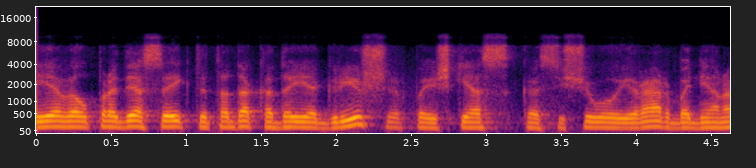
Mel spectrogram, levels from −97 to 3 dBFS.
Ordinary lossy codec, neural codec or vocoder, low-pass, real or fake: Opus, 16 kbps; codec, 16 kHz, 1 kbps, X-Codec, WavLM features, trained on Multilingual LibriSpeech; 7.2 kHz; fake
